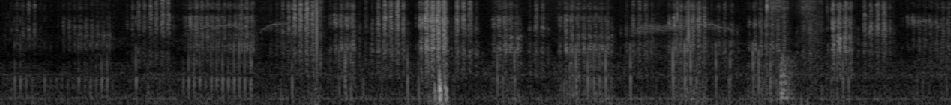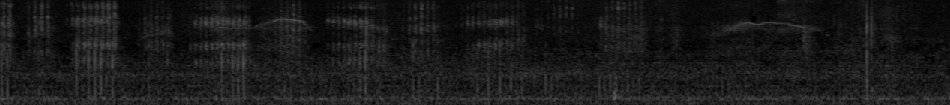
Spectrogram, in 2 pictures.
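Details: Kitten Rino, a domestic cat, purring nonstop with joy while petted by its owner beside its tabby sisters Riri and Rimu indoors; a soft steady low purr under a few sharp knocks and rustles, with faint speech nearby.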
